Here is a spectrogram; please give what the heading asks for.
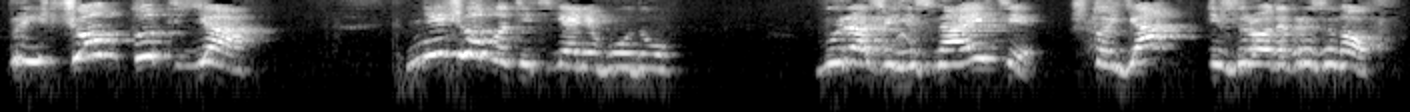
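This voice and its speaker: A woman voicing a cunning, defiant female bat in a children's fairy tale play, arguing slowly and emphatically. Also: very high-pitched, animated, echoey room, full character voice. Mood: defiant, sly.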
